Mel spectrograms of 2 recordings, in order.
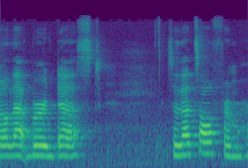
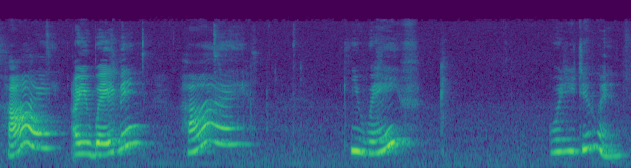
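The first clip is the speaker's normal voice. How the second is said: much higher, sing-song pet voice for the parrot; pet talk; 7 semitones higher than usual. Real, not acted. Cooing at her parrot.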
